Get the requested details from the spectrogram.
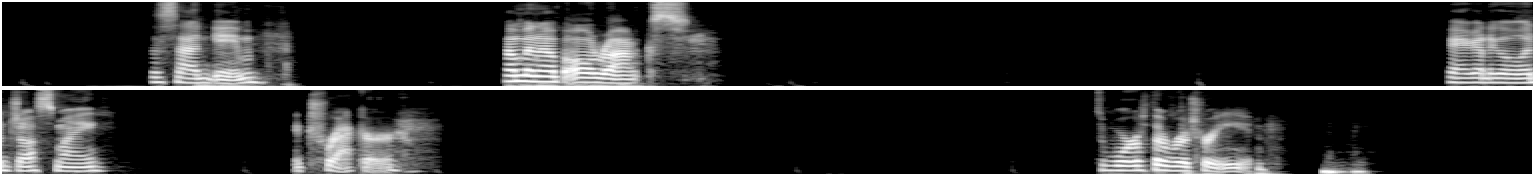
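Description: A woman speaks with animation into a close microphone, in short bursts with pauses.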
